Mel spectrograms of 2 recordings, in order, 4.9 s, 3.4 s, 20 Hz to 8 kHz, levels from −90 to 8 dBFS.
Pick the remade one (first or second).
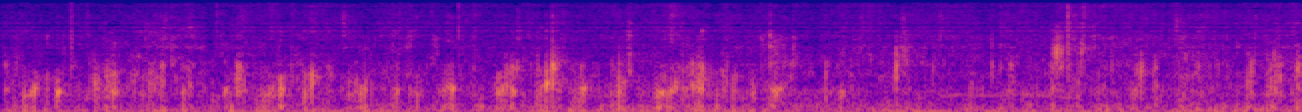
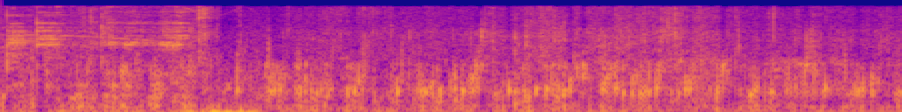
first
